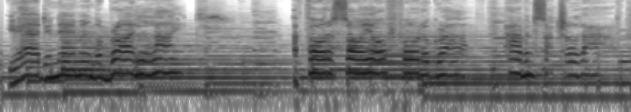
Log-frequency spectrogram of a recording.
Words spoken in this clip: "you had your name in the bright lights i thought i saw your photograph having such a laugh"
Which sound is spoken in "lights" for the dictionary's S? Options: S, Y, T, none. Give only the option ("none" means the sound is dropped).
none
